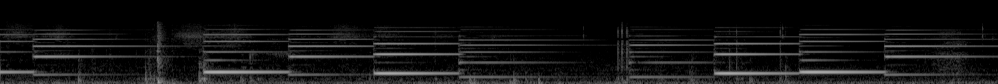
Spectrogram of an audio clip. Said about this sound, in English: Sorry, I just thought I'd wait out my clock, which was chiming in the background.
